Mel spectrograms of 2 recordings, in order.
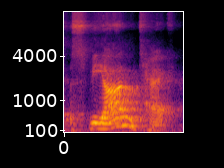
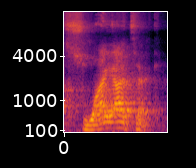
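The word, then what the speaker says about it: Świątek: of it uh and he says that letter a has an accent on the bottom so her name is speontech and not swayatek everyone just writes swyatek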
